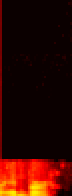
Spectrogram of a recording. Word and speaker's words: Edinburgh: You know, like Edinburgh is spelled B-U-R-G-H in Scotland, but it's pronounced Burra, you know, Edinburgh.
